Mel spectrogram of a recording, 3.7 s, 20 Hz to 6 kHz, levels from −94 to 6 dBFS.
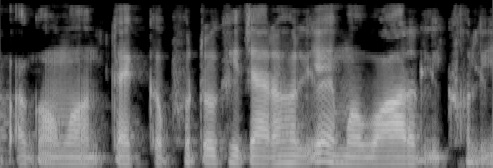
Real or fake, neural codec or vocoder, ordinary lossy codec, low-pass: real; none; none; 5.4 kHz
